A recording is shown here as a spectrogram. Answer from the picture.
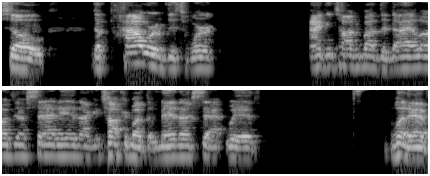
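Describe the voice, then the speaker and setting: A man speaks at a moderate pace in a medium pitch, his intonation fairly even and broken up by long, frequent pauses. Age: 60s. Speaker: panelist, community volunteer in prison dialogues. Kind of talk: webinar panel testimony. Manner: conversational, with some repeated words.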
